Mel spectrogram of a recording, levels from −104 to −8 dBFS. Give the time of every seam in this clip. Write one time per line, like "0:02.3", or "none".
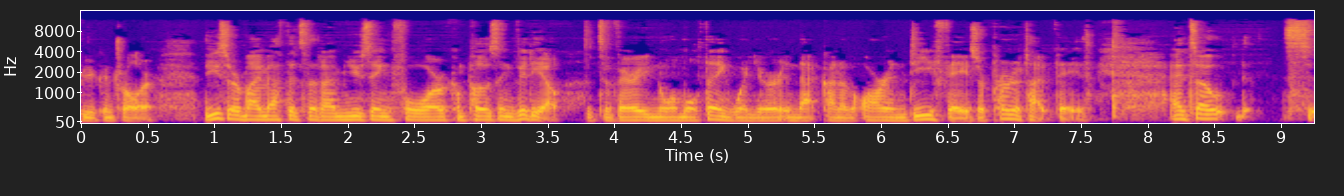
0:03.8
